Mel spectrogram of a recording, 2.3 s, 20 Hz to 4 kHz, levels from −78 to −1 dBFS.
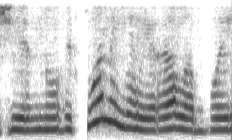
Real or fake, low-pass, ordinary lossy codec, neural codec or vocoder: fake; 3.6 kHz; MP3, 24 kbps; vocoder, 22.05 kHz, 80 mel bands, HiFi-GAN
